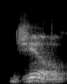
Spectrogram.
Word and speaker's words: Gillian: uh said the official jillian anderson website says it's pronounced with a soft g not a hard one it's jill like jam as opposed to gun that's the quote so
